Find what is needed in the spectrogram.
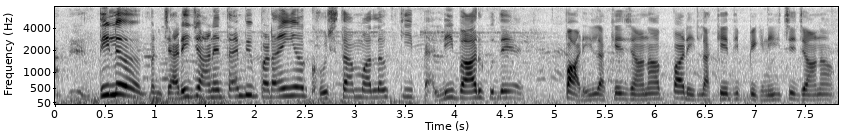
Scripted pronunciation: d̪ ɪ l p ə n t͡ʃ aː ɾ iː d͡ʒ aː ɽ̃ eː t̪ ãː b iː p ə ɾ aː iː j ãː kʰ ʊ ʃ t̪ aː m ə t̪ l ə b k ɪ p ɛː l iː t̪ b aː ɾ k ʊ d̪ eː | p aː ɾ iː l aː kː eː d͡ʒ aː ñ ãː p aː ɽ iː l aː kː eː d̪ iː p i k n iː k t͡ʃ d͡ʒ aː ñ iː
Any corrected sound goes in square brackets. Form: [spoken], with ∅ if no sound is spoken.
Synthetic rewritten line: d̪ ɪ l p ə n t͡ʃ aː ɾ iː d͡ʒ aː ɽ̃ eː t̪ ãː b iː p ə [ɽ] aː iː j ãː kʰ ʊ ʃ t̪ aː m ə t̪ l ə b k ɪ p ɛː l iː [∅] b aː ɾ k ʊ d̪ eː | p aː [ɽ] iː l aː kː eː d͡ʒ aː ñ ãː p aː ɽ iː l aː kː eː d̪ iː p [ɪ] k n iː k t͡ʃ d͡ʒ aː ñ [aː]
